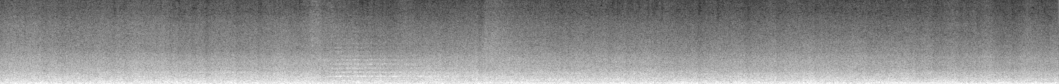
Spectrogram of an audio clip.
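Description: Steady, loud rushing noise, heaviest in the low end, like air buffeting a handheld camera's microphone. Faint voices can be heard under it about three to four seconds in.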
